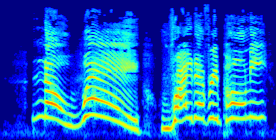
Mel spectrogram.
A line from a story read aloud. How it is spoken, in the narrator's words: shouted Noteworthy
